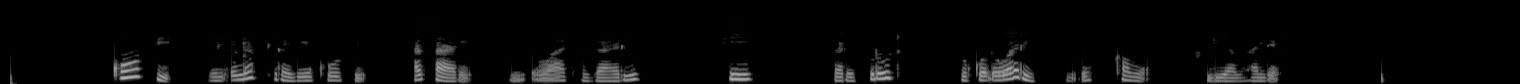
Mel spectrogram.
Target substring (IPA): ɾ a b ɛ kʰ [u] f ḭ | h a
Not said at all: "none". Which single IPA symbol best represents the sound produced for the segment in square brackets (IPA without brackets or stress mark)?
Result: o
